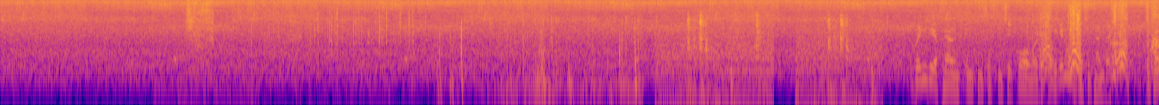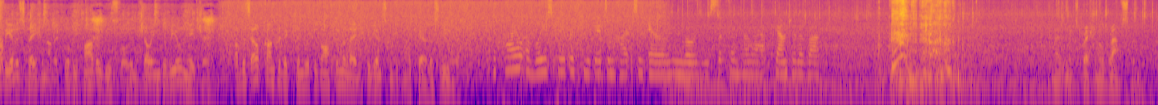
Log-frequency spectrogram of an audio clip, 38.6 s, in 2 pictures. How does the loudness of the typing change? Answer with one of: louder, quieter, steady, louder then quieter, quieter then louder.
louder.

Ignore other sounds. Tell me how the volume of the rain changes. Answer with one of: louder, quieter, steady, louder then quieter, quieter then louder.
steady.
